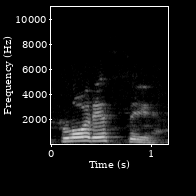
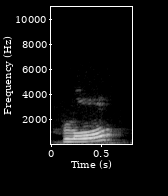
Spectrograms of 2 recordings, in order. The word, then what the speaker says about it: florescer: Outro verbo, florescer. Florescer. 3 sílabas. Florescer. Lembrando que, quando você pronuncia este verbo, é como se fosse apenas um som.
